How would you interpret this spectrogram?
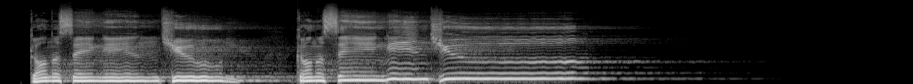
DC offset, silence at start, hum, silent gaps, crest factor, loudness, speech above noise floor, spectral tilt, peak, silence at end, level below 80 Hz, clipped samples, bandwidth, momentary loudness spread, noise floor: under 0.1%; 0.3 s; none; none; 14 dB; -13 LUFS; over 79 dB; -6 dB/octave; 0 dBFS; 3.05 s; -52 dBFS; under 0.1%; 13.5 kHz; 10 LU; under -90 dBFS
